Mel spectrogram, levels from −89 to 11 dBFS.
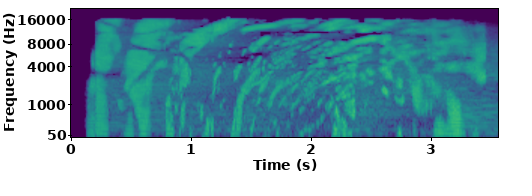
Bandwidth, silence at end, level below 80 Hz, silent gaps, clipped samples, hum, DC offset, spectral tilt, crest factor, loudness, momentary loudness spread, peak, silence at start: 16.5 kHz; 0 s; -42 dBFS; none; under 0.1%; none; 0.2%; -0.5 dB/octave; 16 dB; -14 LUFS; 5 LU; -2 dBFS; 0.15 s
